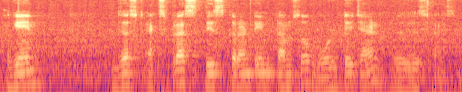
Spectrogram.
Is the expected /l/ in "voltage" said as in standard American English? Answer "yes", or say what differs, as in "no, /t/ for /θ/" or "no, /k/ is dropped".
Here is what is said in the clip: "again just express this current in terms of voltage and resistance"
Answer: yes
